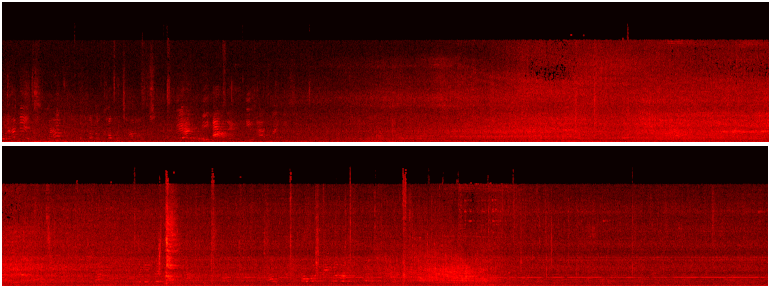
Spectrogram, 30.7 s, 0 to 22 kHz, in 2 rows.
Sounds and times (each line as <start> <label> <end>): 0.0 street sounds 30.6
